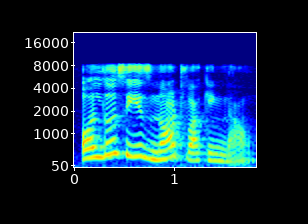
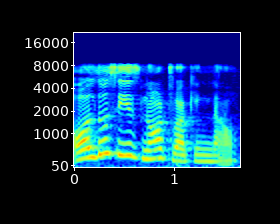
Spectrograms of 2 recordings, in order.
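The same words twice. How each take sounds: No difference in how they are said.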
